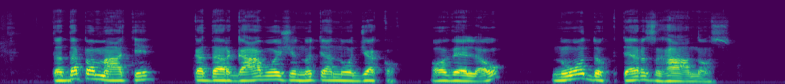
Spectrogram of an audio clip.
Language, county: Lithuanian, Alytus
